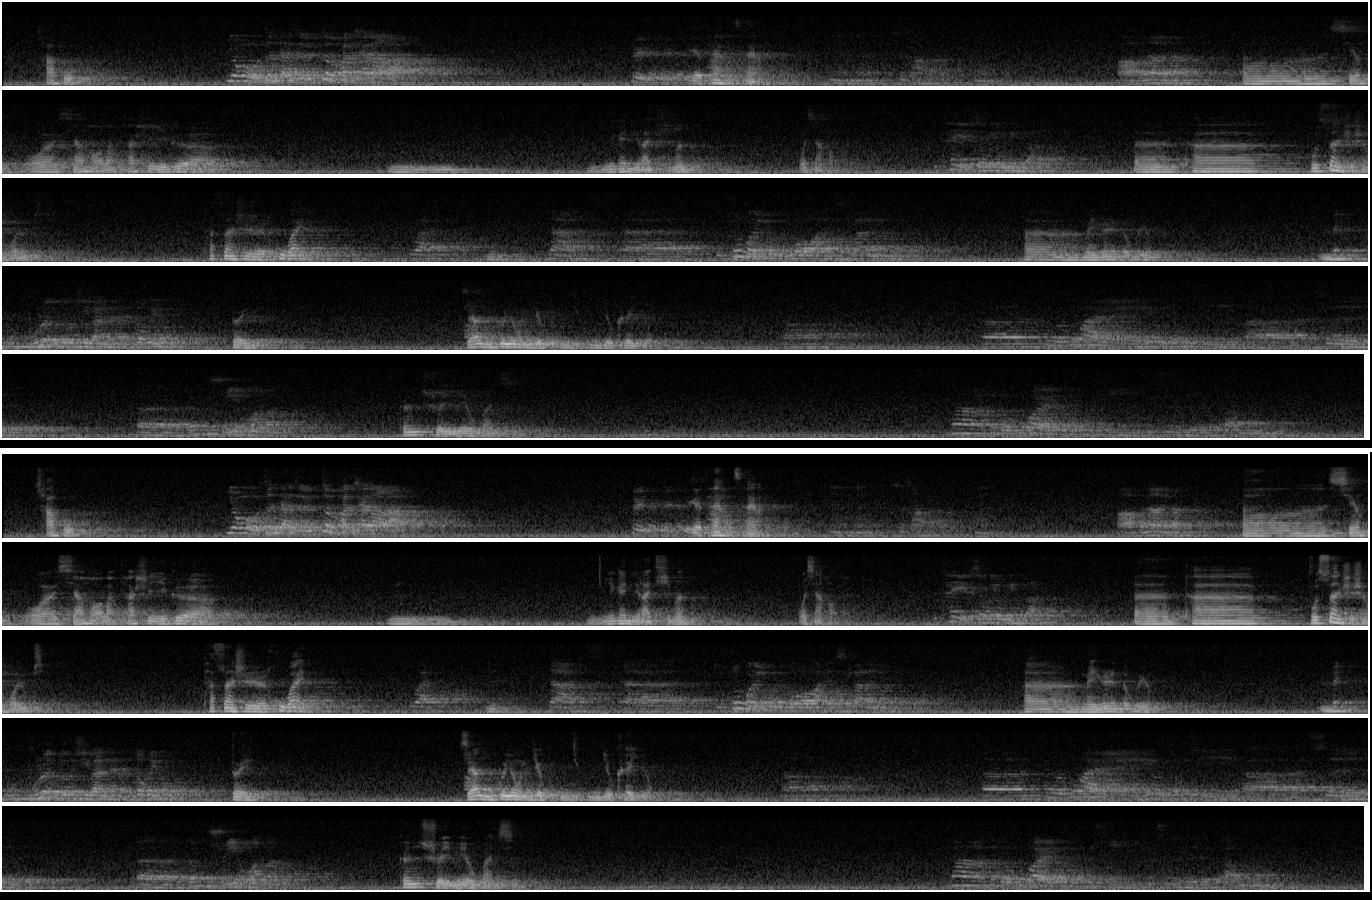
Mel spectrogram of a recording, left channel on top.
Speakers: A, on the right; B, on the right.
A: 茶壶？
B: 哟，这下是这么快就猜到了，<laughs> 对的，对的，
A: 这个也太好猜了。
B: 是茶壶，嗯嗯，是茶壶，嗯，好，轮到你了，
A: 嗯、行，我想好了，它是一个，嗯，嗯应该你来提问吧，我想好了。
B: 它也是生活用品是吧？
A: 嗯、它不算是生活用品，它算是户外的。
B: 户外的，好，嗯，
A: 嗯，
B: 那呃，就是中国人用的多还是西方人用的更多？
A: 呃，每个人都会用，
B: 没，不不论东西方的人都会有，
A: 对，只要你会用，
B: 然后在户
A: 你就会，你就你就可以用，
B: 外啊。呃，这个户外用的东西，呃，是呃跟水有关吗？
A: 跟水没有关系。
B: 跟水没有关系。那这个户外用的东西，就是嗯，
